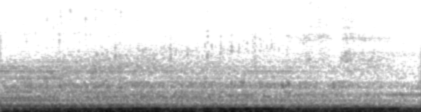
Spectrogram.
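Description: A deep, steady low rumble, a menacing drone in the film's soundtrack, held loud and unchanging.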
